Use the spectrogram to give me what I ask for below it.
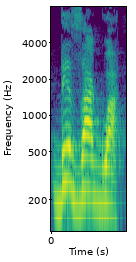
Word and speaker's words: deságua: por causa de oceano deságua desagua bom nesse caso a pronúncia oficial é deságua com agudo no ar o mesmo Vale pro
